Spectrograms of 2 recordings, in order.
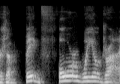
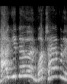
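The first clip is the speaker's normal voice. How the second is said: mock all-happy cheerful voice, pitched very high. Retelling how a homeowner answered the door: imitating a happy homeowner. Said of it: "he was all happy and just".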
